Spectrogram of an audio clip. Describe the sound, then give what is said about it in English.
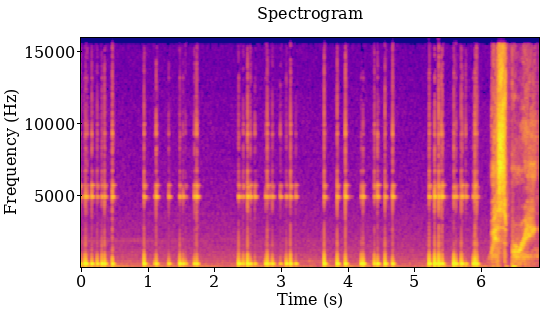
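Crisp ASMR-style tapping in quick bursts of rapid taps with short pauses between, each tap clicking with a slight glassy ring, ending in a brief breathy rustle. “So from tapping.”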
